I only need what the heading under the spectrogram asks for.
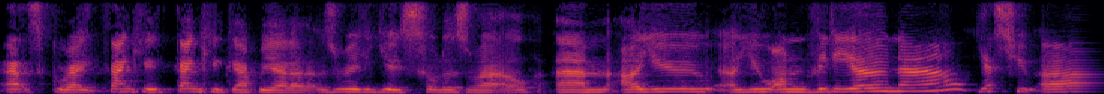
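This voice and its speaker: A woman's voice: medium pitch, fairly even intonation, normal speed, hardly any pauses, pushed and bright. A woman hosting an online meeting, thanking speakers and guiding them in a friendly, upbeat way. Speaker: meeting host. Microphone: video call.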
